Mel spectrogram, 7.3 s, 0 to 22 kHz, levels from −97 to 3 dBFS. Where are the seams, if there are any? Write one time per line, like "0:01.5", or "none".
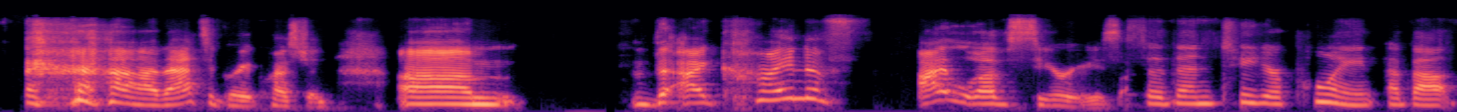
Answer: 0:05.6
